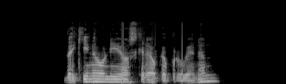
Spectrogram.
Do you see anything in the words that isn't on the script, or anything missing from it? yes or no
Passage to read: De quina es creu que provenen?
yes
